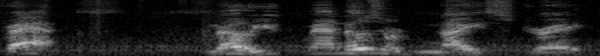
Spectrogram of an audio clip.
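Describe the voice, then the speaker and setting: A man hosting a casual livestream grow show, talking in an excited, profane, laughing way. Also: fairly high pitch, slow, husky, far from the mic, rough recording. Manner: hyped, profane, laughing often.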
